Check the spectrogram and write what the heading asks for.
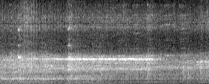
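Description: Electric street tram rolling past on rails set in the road: a steady rumble of steel wheels on track, with a thin, high wheel squeal through most of it.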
